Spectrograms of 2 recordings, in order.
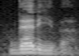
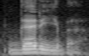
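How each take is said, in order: Both takes have the same delivery.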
